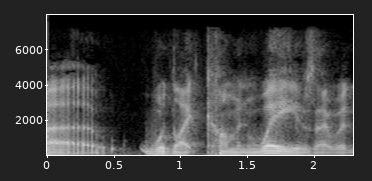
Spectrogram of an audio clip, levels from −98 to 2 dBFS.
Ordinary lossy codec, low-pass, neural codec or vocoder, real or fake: MP3, 64 kbps; 7.2 kHz; none; real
